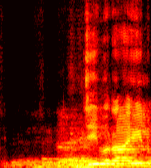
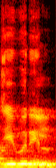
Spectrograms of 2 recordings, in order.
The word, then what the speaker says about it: জিব্রাইল: ফেরেশতাদের প্রধান জিব্রাইল বা জিব্রীল দুইভাবে উচ্চারণ করা যেতে পারে।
